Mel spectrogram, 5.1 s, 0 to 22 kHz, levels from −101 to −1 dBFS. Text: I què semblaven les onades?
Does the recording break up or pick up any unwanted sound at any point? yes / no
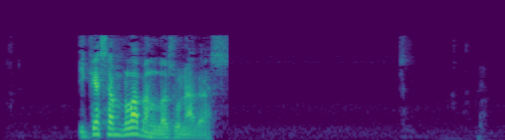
no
